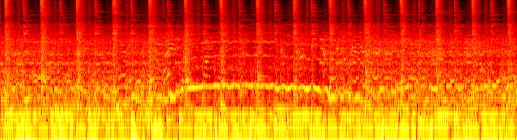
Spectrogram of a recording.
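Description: Live blues-rock trio: electric guitar soloing over bass guitar and drum kit. About three and a half seconds in, the guitar slides up into a long held note with vibrato, letting it go about three seconds later.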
